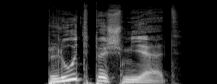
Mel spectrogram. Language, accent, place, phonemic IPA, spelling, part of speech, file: German, Germany, Berlin, /ˈbluːtbəˌʃmiːɐ̯t/, blutbeschmiert, adjective, De-blutbeschmiert.ogg
- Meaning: bloodstained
